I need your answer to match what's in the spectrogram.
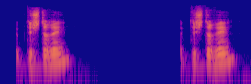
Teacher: بتشتغل بتشتغل. Note that the question is formed by rising intonation only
